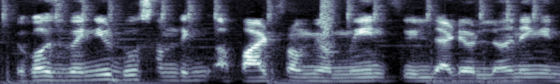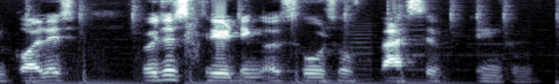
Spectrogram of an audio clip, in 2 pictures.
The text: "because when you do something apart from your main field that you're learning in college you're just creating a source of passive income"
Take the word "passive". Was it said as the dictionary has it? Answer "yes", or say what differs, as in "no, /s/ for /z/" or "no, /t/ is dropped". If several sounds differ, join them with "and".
yes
